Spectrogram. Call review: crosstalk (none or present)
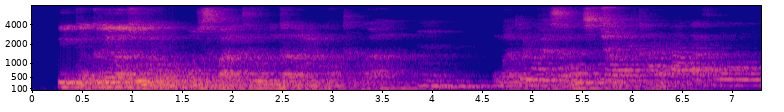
present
